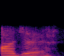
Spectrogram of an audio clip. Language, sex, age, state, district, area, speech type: Nepali, female, 18-30, West Bengal, Jalpaiguri, urban, conversation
